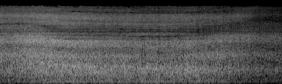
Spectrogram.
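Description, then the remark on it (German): A large dental saliva suction device runs with a steady, loud, airy hiss and roar for about three seconds, easing off slightly at the end; no one speaks. “So, wenn noch mehr Speichel da sein sollte, gibt es einen großen Absauger. Das klingt dann so.”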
